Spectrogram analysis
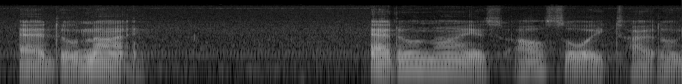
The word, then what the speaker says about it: Adonai: reference h1 36 Strong's reference a 23-6 is pronounced Adonai Adonai is also a title used as a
